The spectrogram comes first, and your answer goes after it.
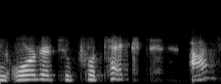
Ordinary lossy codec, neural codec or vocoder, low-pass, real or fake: AAC, 24 kbps; codec, 24 kHz, 3.1 kbps, DualCodec; 5.4 kHz; fake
